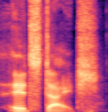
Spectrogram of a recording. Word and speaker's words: Deitch: I've kind of been going back and forth between Deitch and Deitch. Okay, so it's Deitch.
